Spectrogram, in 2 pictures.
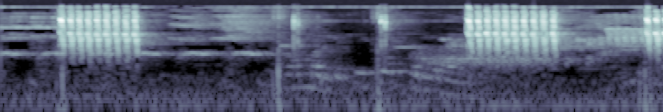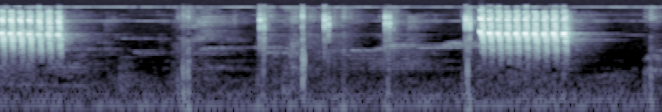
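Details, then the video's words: Female prinia, recorded for songbird training, giving four dry, buzzy, rattling trills of rapid pulses with uneven gaps, with faint clicks and soft notes between them. "Burung Prenjak Betina Gacor Ngetirr"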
